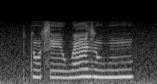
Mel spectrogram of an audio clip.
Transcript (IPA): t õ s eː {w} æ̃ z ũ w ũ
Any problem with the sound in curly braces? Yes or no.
no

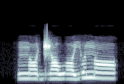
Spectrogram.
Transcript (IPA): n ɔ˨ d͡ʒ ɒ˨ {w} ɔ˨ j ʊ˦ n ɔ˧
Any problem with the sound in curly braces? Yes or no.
no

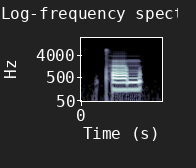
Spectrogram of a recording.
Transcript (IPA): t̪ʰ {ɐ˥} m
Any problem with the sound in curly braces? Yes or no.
no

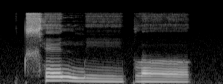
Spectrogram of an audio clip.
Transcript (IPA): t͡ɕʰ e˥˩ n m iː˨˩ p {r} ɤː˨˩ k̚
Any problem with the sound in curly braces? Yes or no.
yes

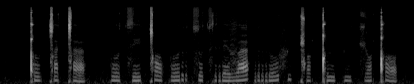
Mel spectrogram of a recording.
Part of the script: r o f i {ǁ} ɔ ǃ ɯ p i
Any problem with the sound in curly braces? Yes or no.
no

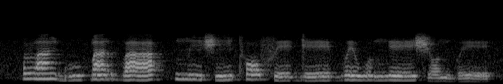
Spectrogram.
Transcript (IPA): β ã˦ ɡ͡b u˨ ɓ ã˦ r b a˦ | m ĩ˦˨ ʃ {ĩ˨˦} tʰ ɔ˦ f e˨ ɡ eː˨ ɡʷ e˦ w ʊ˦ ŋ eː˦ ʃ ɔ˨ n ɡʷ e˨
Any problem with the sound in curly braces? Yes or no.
no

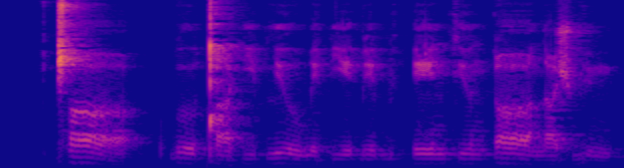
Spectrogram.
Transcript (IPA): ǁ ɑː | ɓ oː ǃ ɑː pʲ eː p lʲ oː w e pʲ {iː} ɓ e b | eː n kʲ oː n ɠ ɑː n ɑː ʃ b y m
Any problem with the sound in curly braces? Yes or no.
yes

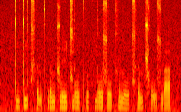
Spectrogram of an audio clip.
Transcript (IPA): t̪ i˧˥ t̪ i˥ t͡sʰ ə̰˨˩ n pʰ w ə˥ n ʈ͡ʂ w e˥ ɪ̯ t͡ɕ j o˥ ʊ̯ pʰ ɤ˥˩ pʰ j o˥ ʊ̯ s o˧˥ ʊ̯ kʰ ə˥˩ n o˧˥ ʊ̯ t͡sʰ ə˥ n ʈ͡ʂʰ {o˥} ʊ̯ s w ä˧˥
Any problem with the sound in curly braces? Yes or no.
yes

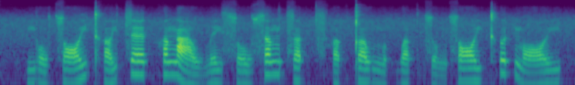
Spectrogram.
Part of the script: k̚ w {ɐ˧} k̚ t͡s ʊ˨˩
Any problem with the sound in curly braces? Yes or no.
no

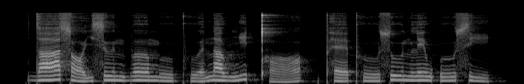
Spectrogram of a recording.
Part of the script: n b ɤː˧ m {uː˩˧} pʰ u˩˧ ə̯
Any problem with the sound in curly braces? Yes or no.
yes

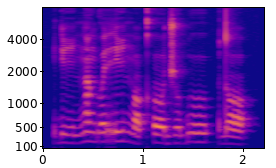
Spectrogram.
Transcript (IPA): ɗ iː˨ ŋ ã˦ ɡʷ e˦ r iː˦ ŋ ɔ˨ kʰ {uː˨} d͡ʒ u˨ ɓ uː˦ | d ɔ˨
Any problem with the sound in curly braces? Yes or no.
yes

